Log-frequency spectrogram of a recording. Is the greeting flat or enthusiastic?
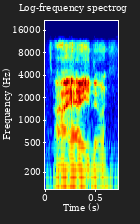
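flat. The greeting sounds flat and unenthusiastic.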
